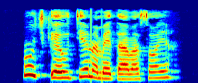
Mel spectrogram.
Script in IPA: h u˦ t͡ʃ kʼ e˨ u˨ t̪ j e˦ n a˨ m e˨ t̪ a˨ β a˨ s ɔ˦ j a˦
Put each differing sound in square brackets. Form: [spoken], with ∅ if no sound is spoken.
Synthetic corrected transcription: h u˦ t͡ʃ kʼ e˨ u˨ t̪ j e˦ n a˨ m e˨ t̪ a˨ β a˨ s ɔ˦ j a˦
